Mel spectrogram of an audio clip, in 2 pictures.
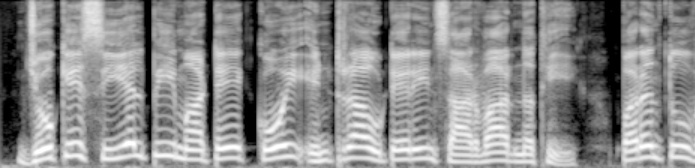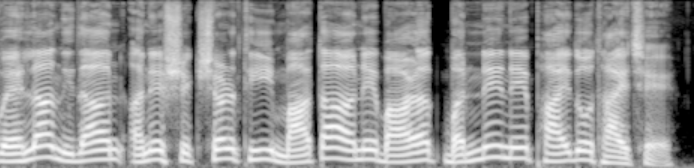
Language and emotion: Gujarati, neutral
